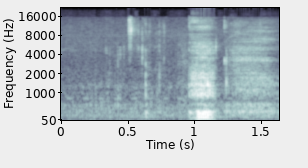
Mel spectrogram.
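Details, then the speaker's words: Brief, low, gravelly throat clear from an adult with a lot of phlegm, clearing the throat while speaking. "And I do have a lot of phlegm, by the way, that's why you'll hear that. It's horrible, I know, but if I am to keep speaking, I guess you'll have to grin and bear it."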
